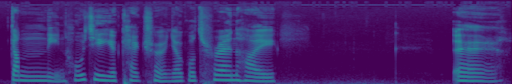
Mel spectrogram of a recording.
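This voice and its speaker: Mellow-voiced Hong Kong Cantonese woman. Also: medium pitch, gravelly, no room sound. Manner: thoughtful, mixes in English words. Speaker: interview guest, theatre performer and creator. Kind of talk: reflective interview conversation.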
